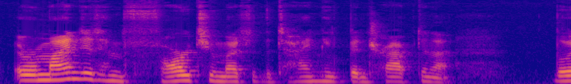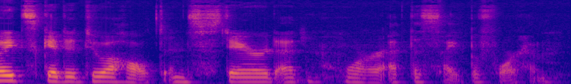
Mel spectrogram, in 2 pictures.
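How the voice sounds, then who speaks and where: A woman narrates a story from a script with expression, as an amateur fiction reader would. Her voice sits a little low for a woman, and she tells the tale in a storybook style.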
